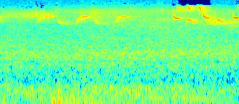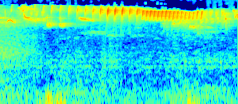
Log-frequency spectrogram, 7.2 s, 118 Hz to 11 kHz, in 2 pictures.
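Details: Singing male Wood Warbler at Dove Stone RSPB, Oldham, Greater Manchester, on 11 May 2021: high ticking notes speed up into a shivering, accelerating trill that lasts several seconds, with earlier scattered high notes and low background rumble.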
